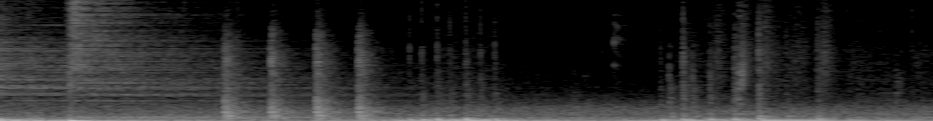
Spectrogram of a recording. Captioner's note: knocks on door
